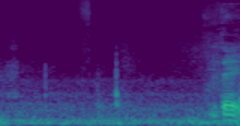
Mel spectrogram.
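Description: Faint scratching and a couple of light clicks of a phone being handled and set in place on a desk, with a single short spoken word near the end.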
